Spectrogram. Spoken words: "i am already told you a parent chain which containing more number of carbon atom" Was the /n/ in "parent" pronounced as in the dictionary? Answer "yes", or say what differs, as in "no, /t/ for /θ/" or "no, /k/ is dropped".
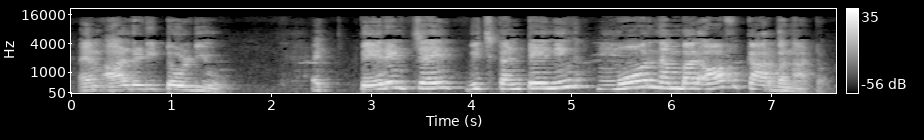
yes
